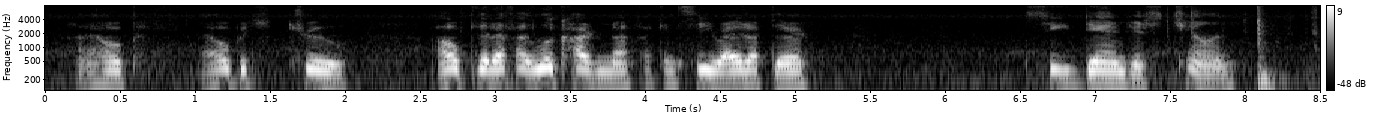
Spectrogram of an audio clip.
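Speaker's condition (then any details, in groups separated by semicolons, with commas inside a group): Cerebral palsy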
